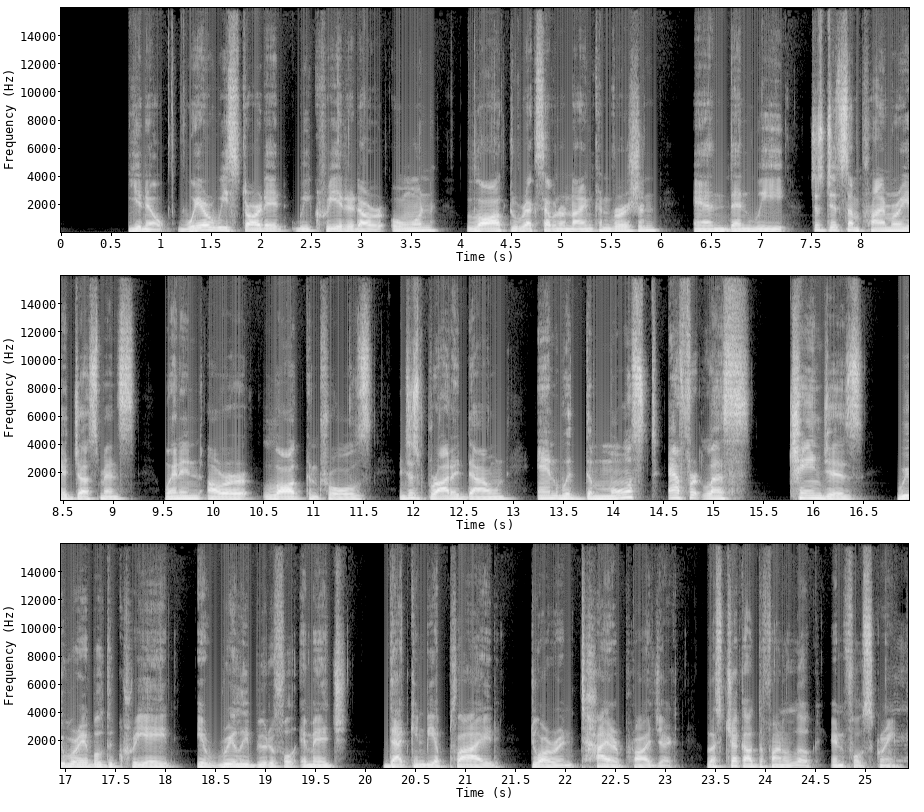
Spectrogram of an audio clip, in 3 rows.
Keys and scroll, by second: 0.5 super+d, 1.4 super+d, 2.9 super+d, 6.8 super+d, 13.3 super+d, 17.6 \.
